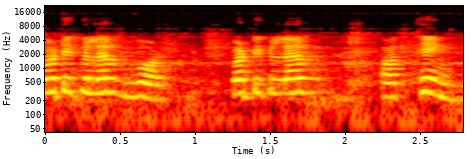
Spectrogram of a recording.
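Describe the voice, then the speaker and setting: Through noticeable background noise, a woman's voice comes across high in pitch. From India, Uttar Pradesh. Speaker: vlogger. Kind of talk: casual vlog talk. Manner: halting, many fillers.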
